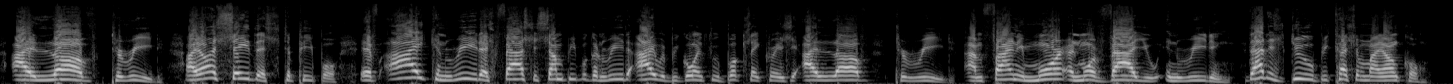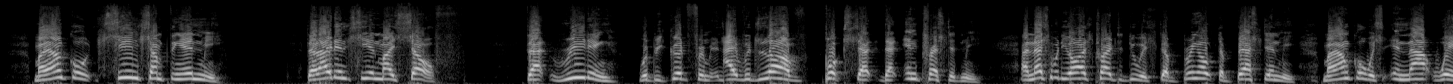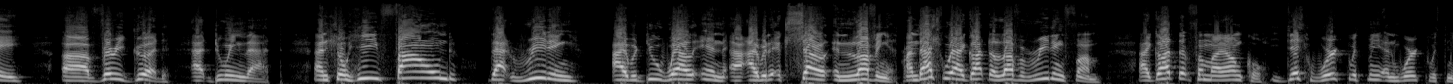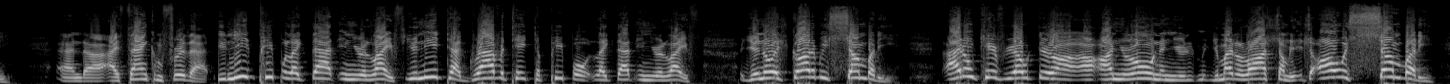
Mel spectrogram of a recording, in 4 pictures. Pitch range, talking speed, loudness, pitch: 195-265 Hz, 205 wpm, -22 LUFS, 225 Hz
